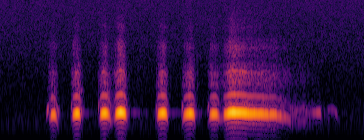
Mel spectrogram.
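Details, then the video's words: Owl calling at night from a meadow on Rattenbury Rd, one of two owls present: seven short, low hoots in quick succession, then one longer hoot that slides gently down and fades, in a quiet night. "Owl Calling on Rattenbury Rd"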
